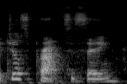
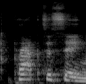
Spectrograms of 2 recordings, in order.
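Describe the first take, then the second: First: Slow, casual, drawn-out repeat; airy, slower. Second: Light, high and breezy; airy. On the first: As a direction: shrug it off lazily. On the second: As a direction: toss it off airily. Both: A narrator's reading. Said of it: "the wolf said airily".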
